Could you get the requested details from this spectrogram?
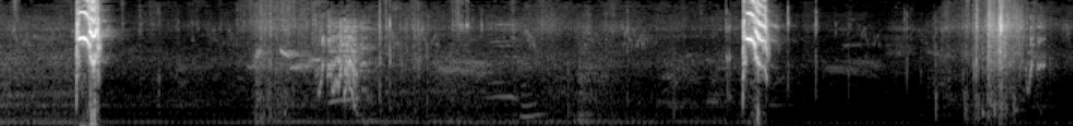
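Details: Talking Indian ringneck parrot making clicking sounds, kept alongside other parrots: two loud, sharp, dry clicks about four seconds apart, with soft chattering noises between them in an otherwise quiet room.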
